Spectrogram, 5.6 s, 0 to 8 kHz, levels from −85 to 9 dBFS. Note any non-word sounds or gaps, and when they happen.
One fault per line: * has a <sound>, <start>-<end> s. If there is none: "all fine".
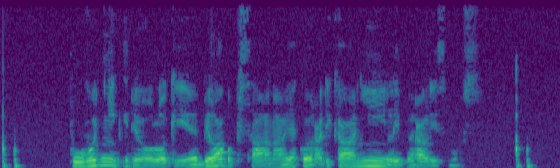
all fine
